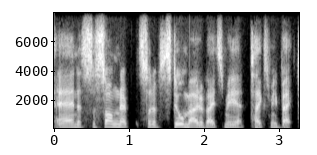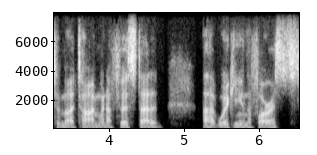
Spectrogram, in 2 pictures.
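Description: Dry and close with no echo, a man with an Australian accent speaks fairly quickly at a medium pitch, his intonation lively. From Australia, Canberra. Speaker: ecologist professor. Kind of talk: interview.

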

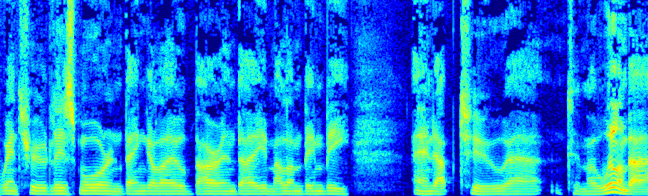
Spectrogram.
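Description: With an Australian accent, a man speaks at a fairly slow pace in a monotone, flat intonation. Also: quiet background. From Sydney, Australia (Como, Georges River). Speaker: railway historian. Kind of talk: radio interview.

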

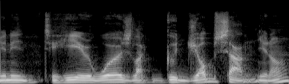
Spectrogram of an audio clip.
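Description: At a moderate pace, a man with an Australian accent talks in a fairly low pitch with ordinary pitch variation. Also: quiet background. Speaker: pastor. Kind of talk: interview, life story testimony. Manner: halting, many fillers and restarts.

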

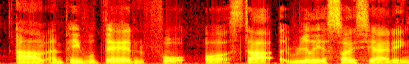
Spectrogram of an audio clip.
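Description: The speaker has an Australian accent. The sound is dry and close with no echo, and the background is quiet. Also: woman. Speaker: peony farmer. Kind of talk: interview.

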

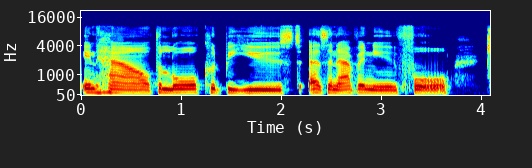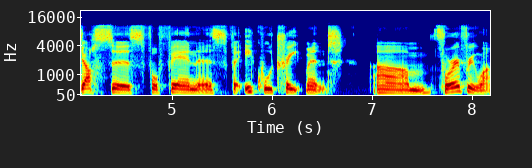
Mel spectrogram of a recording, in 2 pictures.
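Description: The speaker has an Australian accent, with a quiet background. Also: woman. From Australia, Perth. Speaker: human rights campaigner. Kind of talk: interview. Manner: evenly spoken.

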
